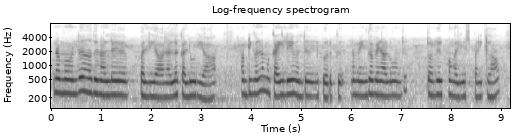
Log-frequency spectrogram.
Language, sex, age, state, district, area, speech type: Tamil, female, 18-30, Tamil Nadu, Tirunelveli, rural, spontaneous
